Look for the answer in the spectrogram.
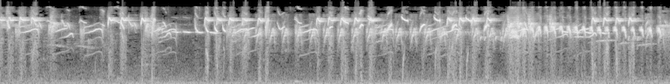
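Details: Mixed sunbird sounds used to lure birds and spur them into song: sharp, high, tinkling chirps repeated quickly in dense runs, with short metallic trills and a louder twittering burst late on.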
